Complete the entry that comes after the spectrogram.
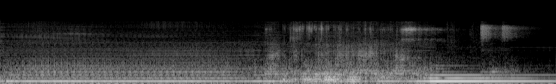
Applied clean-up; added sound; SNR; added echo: neural separator model SepFormer DNS4.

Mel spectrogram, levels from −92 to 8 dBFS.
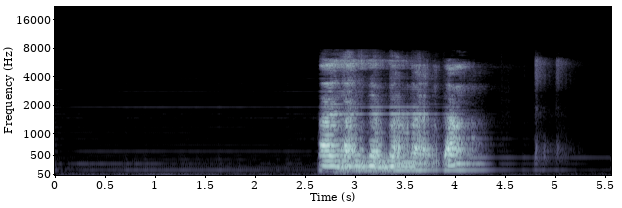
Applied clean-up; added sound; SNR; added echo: neural mask model DeepFilterNet 3.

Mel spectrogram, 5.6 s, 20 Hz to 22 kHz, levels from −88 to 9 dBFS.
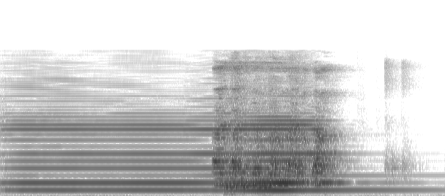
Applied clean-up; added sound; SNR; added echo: none; Bowed string instrument; -3 dB; reverberation time 0.6 s.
